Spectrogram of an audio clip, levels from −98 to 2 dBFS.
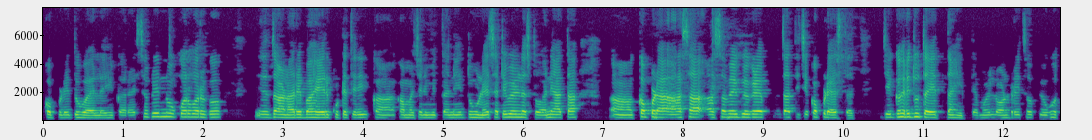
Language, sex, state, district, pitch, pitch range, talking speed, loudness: Marathi, female, Maharashtra, Pune, 200 Hz, 190-220 Hz, 165 wpm, -17 LUFS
